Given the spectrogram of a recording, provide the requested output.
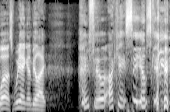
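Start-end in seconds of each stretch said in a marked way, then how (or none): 1.6-3.4 high, whimpering mock plea; hammed-up tearful little squeak; mock scared. Mocking a scared man in woods.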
